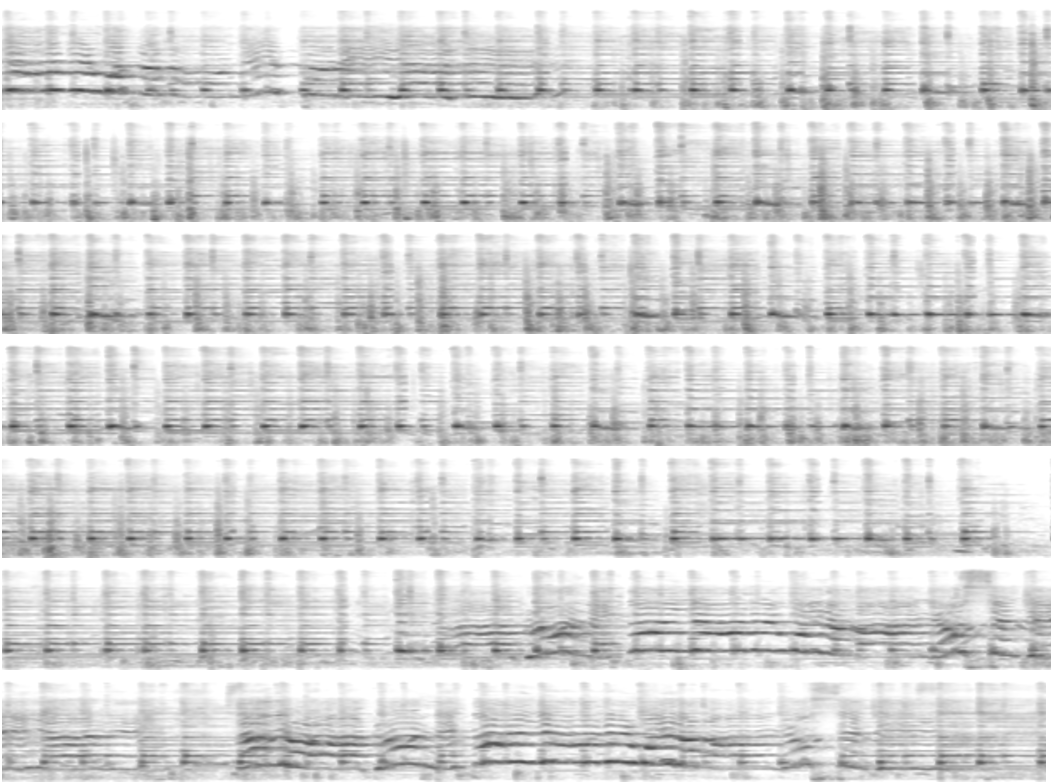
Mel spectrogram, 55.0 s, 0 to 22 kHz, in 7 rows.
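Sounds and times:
charango strumming: 0.0s - 55.0s
high melody line: 0.0s - 55.0s.

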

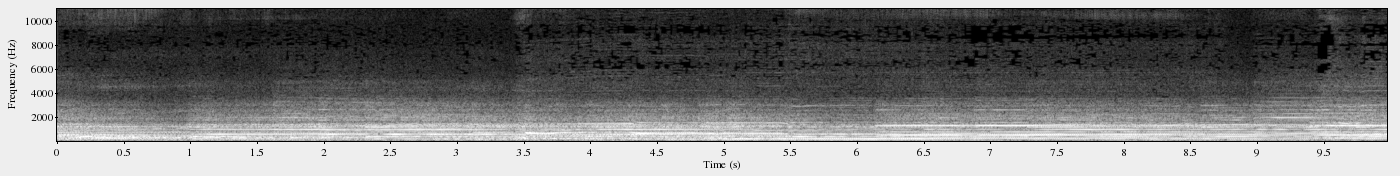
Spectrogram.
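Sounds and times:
electric guitar drone: 0.0s - 9.9s
sliding wavering guitar note: 0.0s - 9.9s.

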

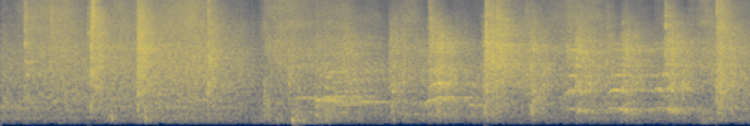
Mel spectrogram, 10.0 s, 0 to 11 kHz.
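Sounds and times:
hockey sticks and puck cracking: 0.0s - 10.0s.

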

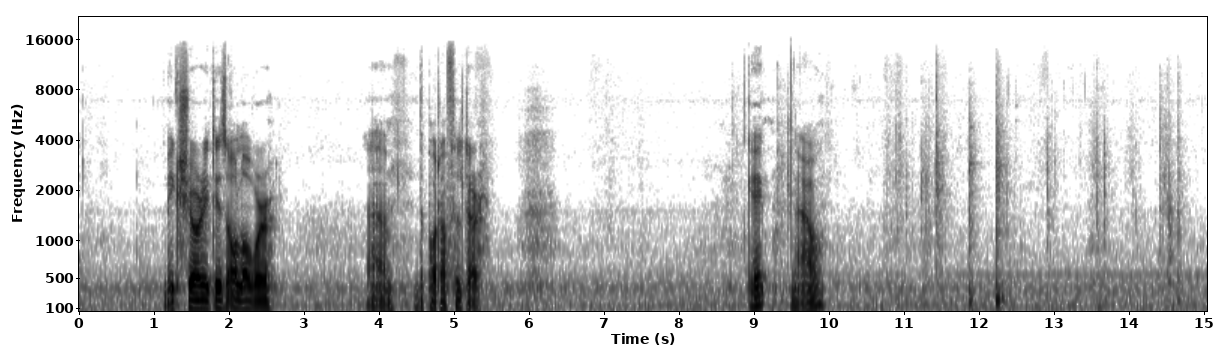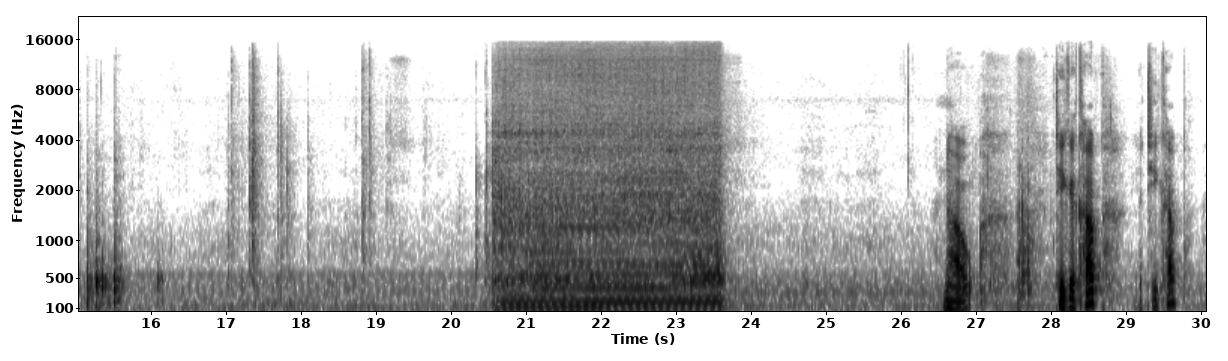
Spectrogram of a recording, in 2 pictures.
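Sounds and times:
espresso machine motor humming: 20.5s - 23.9s.

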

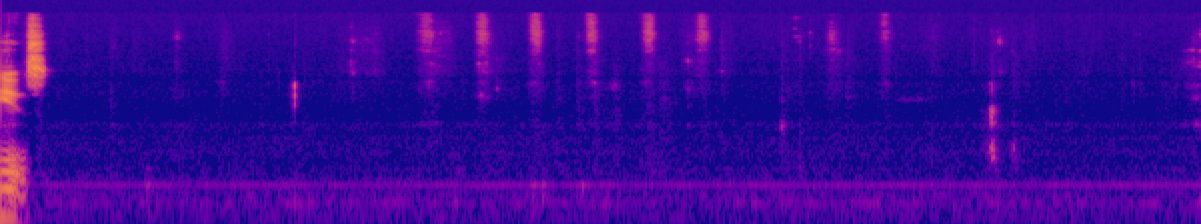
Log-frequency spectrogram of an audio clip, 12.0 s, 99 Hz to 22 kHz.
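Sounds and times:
stylus scratching on tablet: 3.4s - 9.2s.

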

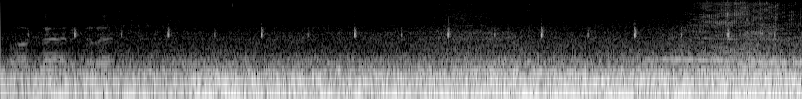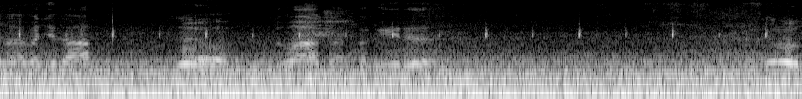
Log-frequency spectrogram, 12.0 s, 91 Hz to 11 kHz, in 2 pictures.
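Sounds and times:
car road noise and engine: 0.0s - 12.0s
steady ticking: 0.0s - 12.0s.

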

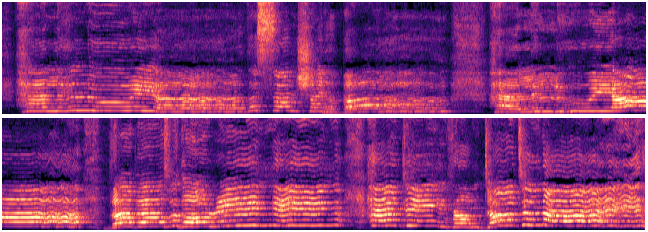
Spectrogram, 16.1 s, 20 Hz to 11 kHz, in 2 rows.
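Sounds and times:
woman singing unaccompanied: 0.2s - 16.0s.

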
